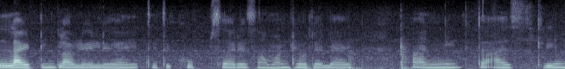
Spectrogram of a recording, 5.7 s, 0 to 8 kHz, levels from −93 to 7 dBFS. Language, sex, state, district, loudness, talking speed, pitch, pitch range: Marathi, female, Maharashtra, Gondia, -24 LUFS, 125 wpm, 205 Hz, 200-220 Hz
